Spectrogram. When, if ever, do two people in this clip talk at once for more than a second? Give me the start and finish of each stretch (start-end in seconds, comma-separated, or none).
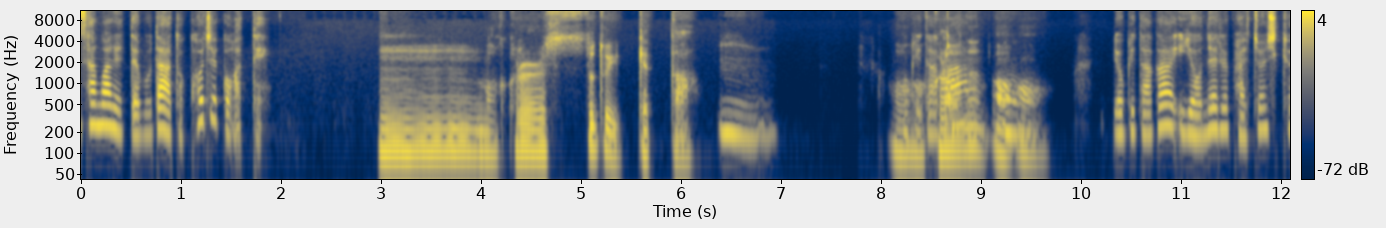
8.1-9.6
